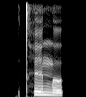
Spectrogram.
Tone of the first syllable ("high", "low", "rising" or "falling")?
high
